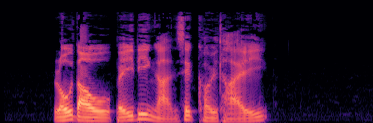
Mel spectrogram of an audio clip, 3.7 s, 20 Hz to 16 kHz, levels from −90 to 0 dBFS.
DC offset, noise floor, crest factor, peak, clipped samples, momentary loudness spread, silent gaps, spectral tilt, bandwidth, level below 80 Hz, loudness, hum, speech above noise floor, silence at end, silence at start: under 0.1%; -75 dBFS; 20 dB; 0 dBFS; under 0.1%; 11 LU; none; -5.5 dB/octave; 11 kHz; -44 dBFS; -19 LUFS; none; 57 dB; 1.05 s; 0.55 s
